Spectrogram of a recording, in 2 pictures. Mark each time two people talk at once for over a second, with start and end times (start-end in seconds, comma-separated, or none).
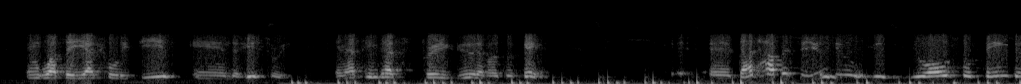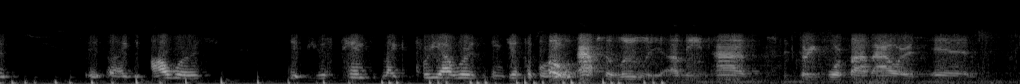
none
